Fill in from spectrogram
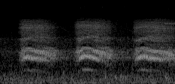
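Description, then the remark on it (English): A crow caws three times in a steady rhythm, each harsh call clear and moderately loud, with no voices present, while it is raining. “I hear the crow mostly.”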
